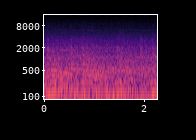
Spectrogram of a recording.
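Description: Instrumental music between sung lines: held notes and chords over a steady low bass, with no vocals.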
